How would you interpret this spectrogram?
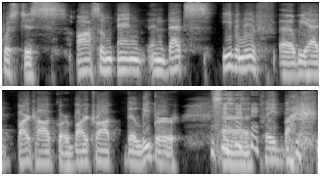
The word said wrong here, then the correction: Batroc: The one French character in the movie, and you can't even say his name right. It's Batroc.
